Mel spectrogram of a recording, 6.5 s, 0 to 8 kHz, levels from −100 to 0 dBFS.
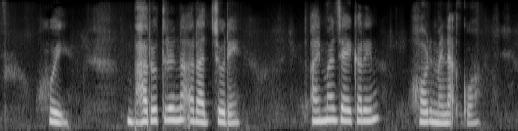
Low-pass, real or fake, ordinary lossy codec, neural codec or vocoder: none; fake; none; codec, 16 kHz, 1 kbps, X-Codec, WavLM features, trained on Multilingual LibriSpeech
